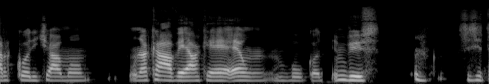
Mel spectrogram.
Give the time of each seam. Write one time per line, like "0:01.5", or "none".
0:03.2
